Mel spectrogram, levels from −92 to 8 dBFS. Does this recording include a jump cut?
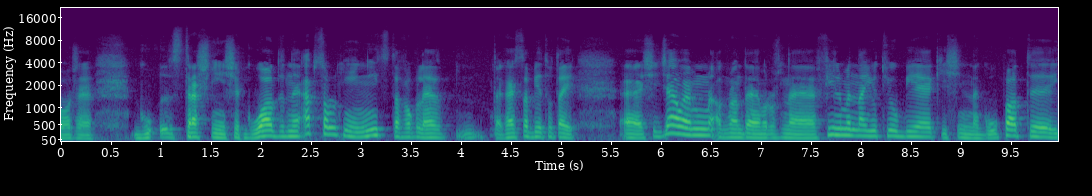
yes; 1 cut; at 1.8 s

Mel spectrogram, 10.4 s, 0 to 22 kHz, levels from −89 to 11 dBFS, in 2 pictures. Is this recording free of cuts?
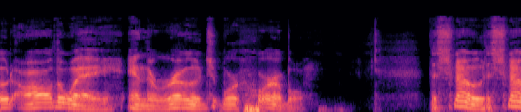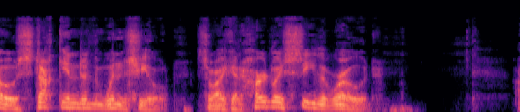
no; 2 cuts; at 4.8 s, 7.1 s

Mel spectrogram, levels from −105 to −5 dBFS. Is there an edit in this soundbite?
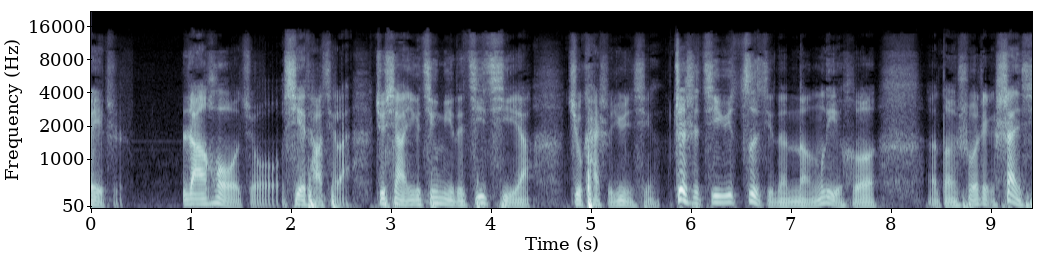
yes; 1 cut; at 5.7 s

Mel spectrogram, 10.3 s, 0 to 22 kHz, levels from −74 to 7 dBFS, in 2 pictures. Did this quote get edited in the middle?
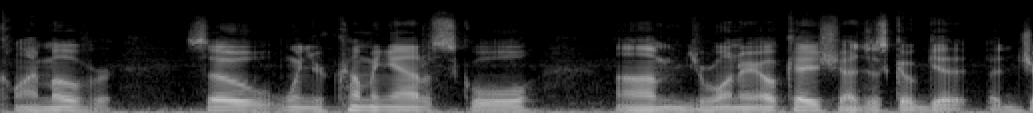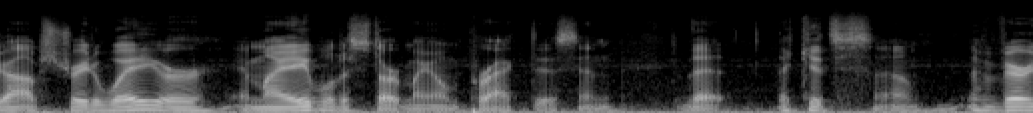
yes; 1 cut; at 8.5 s

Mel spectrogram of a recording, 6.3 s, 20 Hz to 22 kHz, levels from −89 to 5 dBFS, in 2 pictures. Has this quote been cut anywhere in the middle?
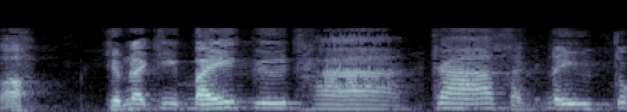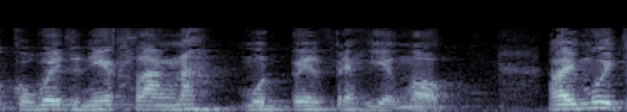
yes; 1 cut; at 2.1 s

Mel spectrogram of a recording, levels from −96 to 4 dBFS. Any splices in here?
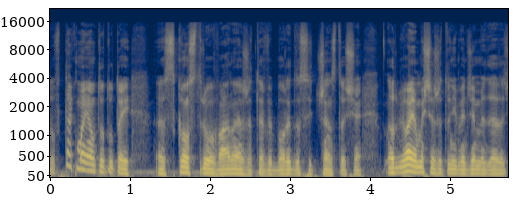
no; 0 cuts

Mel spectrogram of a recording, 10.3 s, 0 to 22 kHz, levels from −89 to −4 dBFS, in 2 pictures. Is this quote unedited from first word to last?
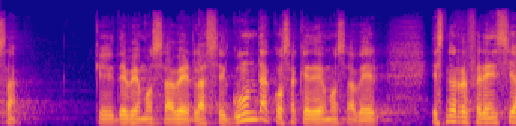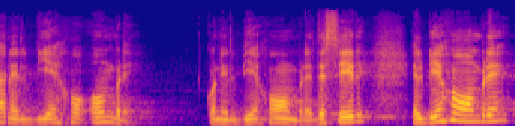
no; 2 cuts; at 4.5 s, 5.2 s

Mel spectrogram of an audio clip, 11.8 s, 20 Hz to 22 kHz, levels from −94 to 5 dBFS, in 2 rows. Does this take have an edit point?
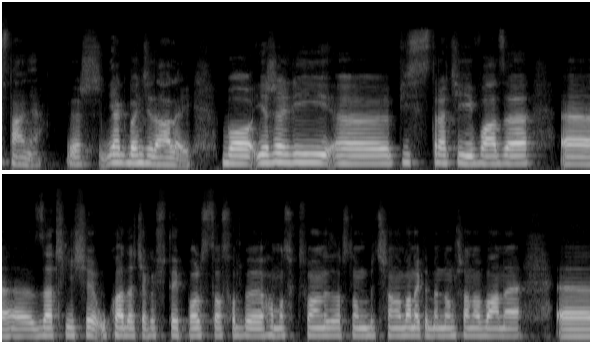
yes; 1 cut; at 10.1 s

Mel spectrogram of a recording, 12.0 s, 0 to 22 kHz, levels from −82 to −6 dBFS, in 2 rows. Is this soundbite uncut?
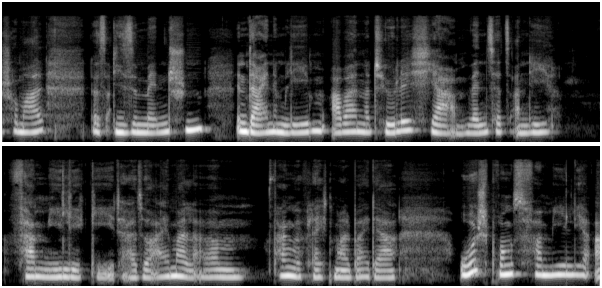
no; 2 cuts; at 1.1 s, 2.3 s

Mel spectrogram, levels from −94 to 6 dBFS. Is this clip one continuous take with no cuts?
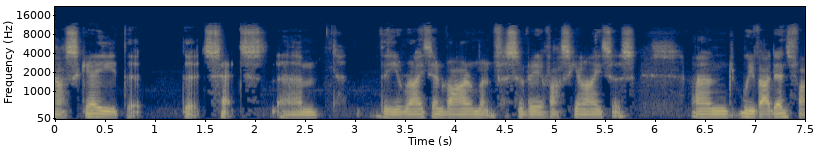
yes; 0 cuts

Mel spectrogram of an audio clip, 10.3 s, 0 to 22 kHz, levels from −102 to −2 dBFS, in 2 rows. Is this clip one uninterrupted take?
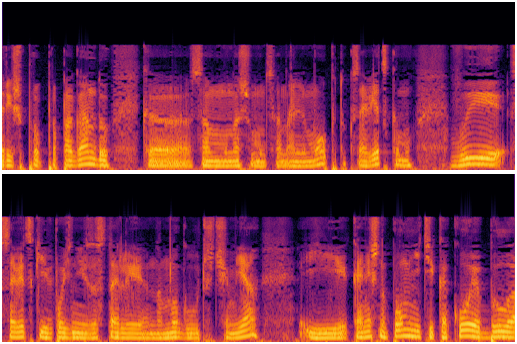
no; 3 cuts; at 1.3 s, 2.6 s, 5.6 s

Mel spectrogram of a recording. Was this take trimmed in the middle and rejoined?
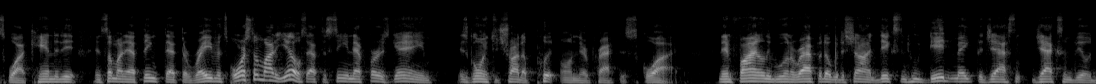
no; 0 cuts

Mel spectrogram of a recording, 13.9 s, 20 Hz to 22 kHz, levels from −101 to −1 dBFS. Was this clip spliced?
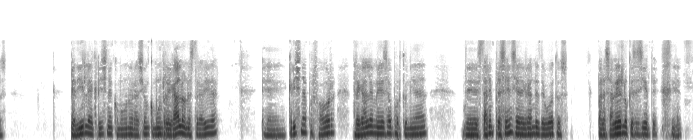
no; 0 cuts

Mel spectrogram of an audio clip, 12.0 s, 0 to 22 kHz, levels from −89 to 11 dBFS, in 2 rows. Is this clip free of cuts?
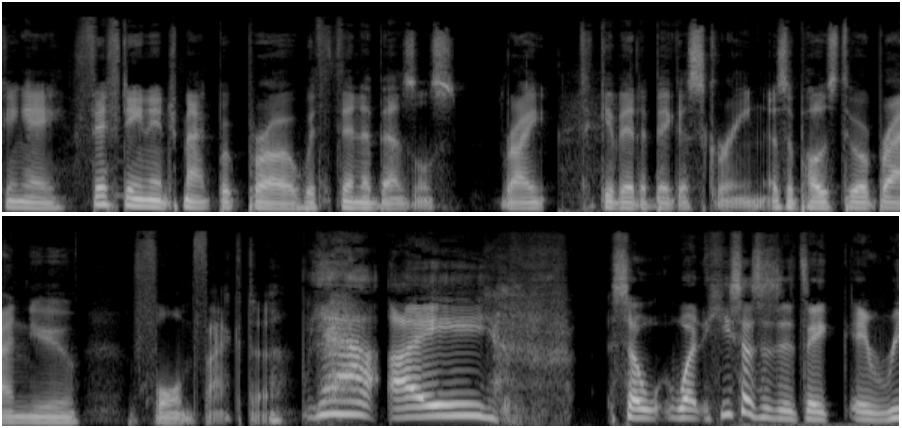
no; 1 cut; at 8.5 s

